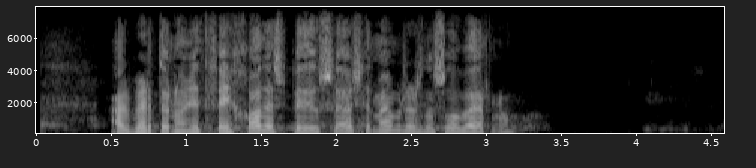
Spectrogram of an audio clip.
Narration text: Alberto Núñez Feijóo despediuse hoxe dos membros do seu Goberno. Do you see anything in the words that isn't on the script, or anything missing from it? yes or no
yes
